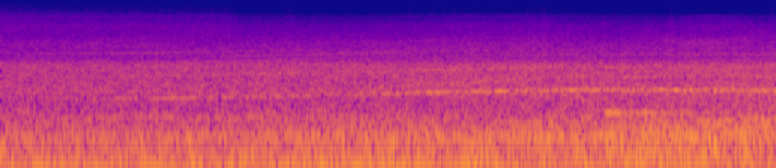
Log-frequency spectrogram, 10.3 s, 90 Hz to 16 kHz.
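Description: Inside a Polregio ED72 electric multiple unit under way: the steady low rumble of the running train, with a thin whine that climbs slowly in pitch as the train picks up speed.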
